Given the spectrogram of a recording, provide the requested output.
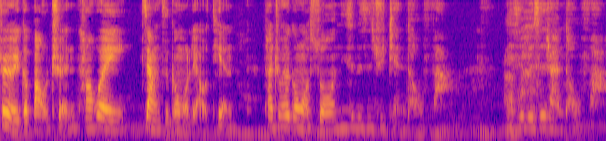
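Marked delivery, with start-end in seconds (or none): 4.2-7.6 soft-spoken, near whisper. Retelling what a building security guard used to say: imitating someone speaking quietly. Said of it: "这么小声？".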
